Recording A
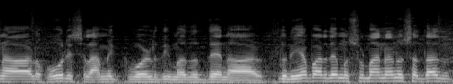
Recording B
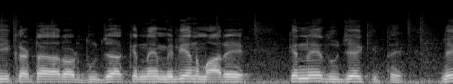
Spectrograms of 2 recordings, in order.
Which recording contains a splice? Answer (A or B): A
